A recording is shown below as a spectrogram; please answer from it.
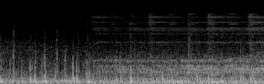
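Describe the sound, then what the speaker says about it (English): Fast horses of pursuing soldiers gallop in a steady, dense drumming of hooves, loud and continuous, with no voices over it. "soldiers could be heard giving chase. Their fast horses were gaining steadily."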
